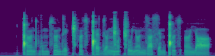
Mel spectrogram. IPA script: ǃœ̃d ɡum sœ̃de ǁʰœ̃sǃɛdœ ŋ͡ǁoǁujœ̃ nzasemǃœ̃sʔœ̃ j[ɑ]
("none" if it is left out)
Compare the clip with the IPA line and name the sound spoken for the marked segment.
a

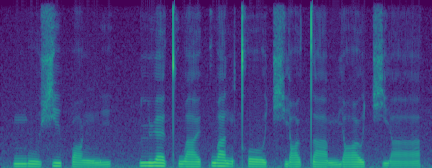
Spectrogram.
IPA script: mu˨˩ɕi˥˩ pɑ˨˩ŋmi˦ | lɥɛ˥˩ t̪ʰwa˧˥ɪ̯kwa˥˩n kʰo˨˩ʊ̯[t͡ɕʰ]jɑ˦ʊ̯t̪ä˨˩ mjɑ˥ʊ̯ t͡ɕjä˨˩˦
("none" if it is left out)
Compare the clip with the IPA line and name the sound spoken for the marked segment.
t͡ɕʰ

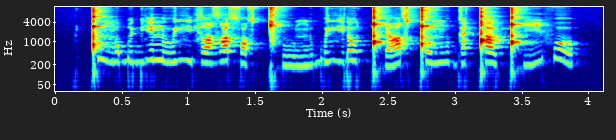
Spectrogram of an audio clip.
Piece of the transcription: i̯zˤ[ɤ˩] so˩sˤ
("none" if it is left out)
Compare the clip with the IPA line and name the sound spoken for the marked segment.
ɤ˥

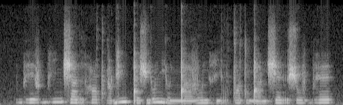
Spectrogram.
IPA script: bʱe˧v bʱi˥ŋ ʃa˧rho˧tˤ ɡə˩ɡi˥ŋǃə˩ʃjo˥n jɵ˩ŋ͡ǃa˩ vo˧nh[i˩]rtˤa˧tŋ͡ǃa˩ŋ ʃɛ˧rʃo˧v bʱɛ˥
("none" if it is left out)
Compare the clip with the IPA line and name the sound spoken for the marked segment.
i˩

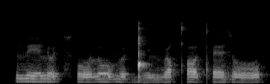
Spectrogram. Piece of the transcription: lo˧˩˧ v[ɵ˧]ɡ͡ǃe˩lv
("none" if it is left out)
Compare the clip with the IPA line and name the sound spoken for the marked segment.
ɵ˩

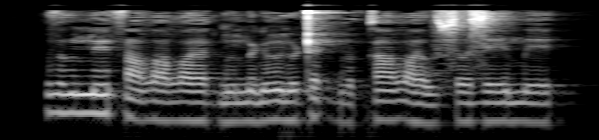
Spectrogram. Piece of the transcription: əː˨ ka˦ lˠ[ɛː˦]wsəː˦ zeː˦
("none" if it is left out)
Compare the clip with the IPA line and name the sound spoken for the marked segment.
ɛː˨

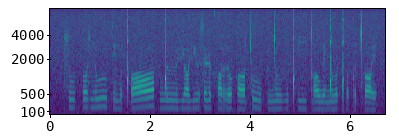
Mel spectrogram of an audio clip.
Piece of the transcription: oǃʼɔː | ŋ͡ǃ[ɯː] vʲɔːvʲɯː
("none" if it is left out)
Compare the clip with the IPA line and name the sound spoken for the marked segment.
ɯː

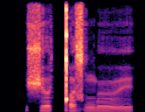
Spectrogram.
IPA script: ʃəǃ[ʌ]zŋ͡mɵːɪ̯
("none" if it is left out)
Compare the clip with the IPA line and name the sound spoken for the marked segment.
ʌ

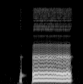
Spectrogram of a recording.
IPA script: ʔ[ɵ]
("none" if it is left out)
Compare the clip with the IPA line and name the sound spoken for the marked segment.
ɵ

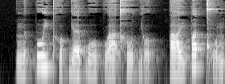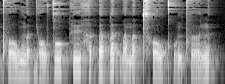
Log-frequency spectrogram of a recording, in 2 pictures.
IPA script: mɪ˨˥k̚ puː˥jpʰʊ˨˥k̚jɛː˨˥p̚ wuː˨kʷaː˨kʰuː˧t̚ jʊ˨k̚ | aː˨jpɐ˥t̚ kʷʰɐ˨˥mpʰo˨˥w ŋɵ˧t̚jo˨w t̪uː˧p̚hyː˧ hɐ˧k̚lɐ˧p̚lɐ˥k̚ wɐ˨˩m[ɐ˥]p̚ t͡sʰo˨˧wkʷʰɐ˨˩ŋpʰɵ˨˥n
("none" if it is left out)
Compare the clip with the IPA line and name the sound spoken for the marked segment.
ɐ˥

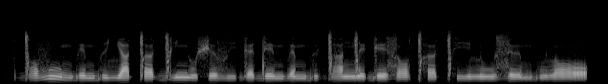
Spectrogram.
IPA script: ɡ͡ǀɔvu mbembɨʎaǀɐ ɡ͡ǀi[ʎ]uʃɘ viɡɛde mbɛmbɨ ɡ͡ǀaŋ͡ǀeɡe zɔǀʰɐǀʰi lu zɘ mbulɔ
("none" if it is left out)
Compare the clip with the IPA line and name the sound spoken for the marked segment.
ɲ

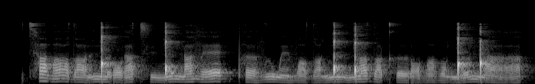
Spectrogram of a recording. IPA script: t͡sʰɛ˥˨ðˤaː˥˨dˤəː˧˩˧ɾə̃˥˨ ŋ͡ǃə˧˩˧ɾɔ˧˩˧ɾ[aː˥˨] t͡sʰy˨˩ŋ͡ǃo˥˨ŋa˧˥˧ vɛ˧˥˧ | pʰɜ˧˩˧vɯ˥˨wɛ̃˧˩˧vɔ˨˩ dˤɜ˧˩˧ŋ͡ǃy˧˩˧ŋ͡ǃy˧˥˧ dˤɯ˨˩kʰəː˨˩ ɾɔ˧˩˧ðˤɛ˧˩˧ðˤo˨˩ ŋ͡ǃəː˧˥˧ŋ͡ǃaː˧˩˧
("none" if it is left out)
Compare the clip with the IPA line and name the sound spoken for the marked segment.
a˥˨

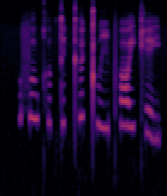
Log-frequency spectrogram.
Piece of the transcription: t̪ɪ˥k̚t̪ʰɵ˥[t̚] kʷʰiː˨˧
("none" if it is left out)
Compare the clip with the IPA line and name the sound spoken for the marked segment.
t̚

